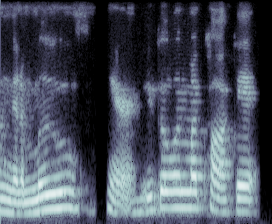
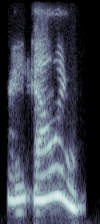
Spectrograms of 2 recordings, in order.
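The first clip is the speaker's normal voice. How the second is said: pet talk; 8 semitones higher than usual. Real, not acted. Owner asking her roaming pet where it's going, in baby talk. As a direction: call after the wandering pet, sweetly.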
